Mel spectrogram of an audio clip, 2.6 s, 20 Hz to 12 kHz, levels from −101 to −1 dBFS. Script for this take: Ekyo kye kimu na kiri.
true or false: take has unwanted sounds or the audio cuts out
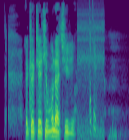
true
